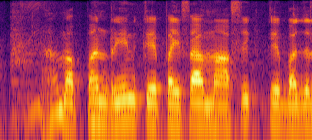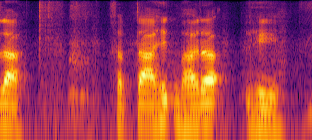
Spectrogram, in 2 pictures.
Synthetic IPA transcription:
ɦɐmɐpːənɾiːnkepəɪsamaːfɪkːebəd̪la | sɐp̚t̪aːɦɪk̚bʱaɾəɦiː

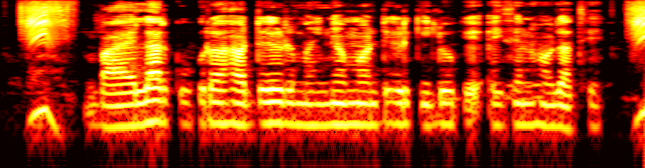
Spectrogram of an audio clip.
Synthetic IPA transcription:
baelaɾkukɾaɦaɖeɽməɦinamãɖeɽkilokḛʔəɪsenɦod͡ʒat̪ʰe

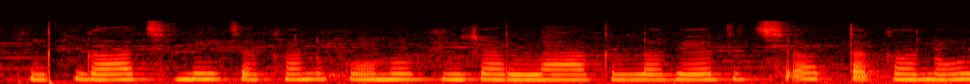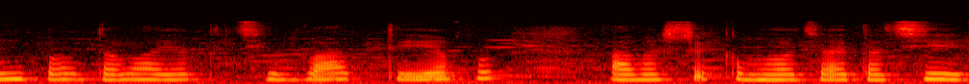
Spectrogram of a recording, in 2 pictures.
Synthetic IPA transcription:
ɡat͡ʃʰmed͡ʒəkʰənkonoɡiɾalaɡləɡɛd̪t͡ʃʰət̪əkʰənoɦipəɾd̪əʋajək | t͡ʃʰiʋat̪ep | aβəʃjəkbʱɔd͡ʒajt̪at͡ʃʰi

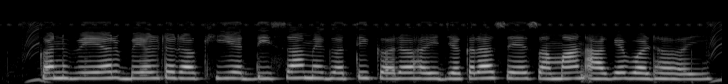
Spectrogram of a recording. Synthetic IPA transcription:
kənʋejəɾbelʈɾəkʰied̪isameɡət̪ikəɾəɦəid͡ʒekɾasesəmanʔaɡebəɽ̤ʱəɦəi

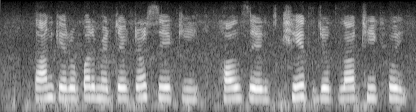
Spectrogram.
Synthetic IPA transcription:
t̪aːnkeɾoːpəɾmeʈɾeːk̚ʈəɾseki | hɔːlsekʰeːt̪d͡ʒoːt̪laʈʰiːkɦoːiː

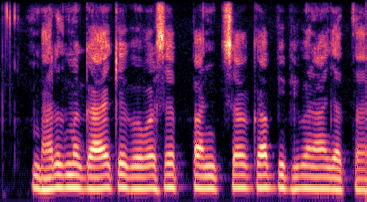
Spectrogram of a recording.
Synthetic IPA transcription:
bʱaːɾət̪mẽɡaːekeɡoːbəɾsepɐ̃ɲt͡ʃəɡabbʱibʱibɐnaːjad͡ʒaːt̪aɦɛː

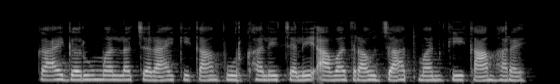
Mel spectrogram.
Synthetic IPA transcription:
ɡ̥aːjɡəɾumənlɐt͡ʃɐɾaːjkekaːmpuɾkʰalet͡ʃəleʔaːʋat̪ɾaːud͡ʒaːt̪mənkekaːmɦɐɾəj

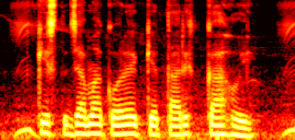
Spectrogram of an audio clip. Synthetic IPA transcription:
kist̪d͡ʒamakɔɾeket̪aɾikʰkaɦoj

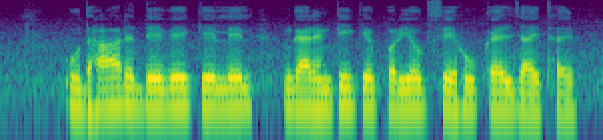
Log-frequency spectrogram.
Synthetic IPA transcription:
ʊd̪ʱɦaːɾd̪eːʋekeleːl | ɡɛɾəɳʈikepəɾəjoːɡseɦukɛɪld͡ʒaːɛt̪ɦɛː

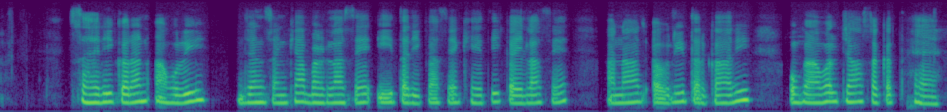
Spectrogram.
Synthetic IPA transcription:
sɛɦɾikəɾənəwɾi | d͡ʒənsə̃ŋkʰjabəɽlaseiːt̪əɾiːka̰sekʰeːt̪ikəɪlase | ɐnaːd͡ʒə̰wɾit̪ə̰ɾkaːɾi | ʊɡaːwəld͡ʒaːsəkət̪hɛː

